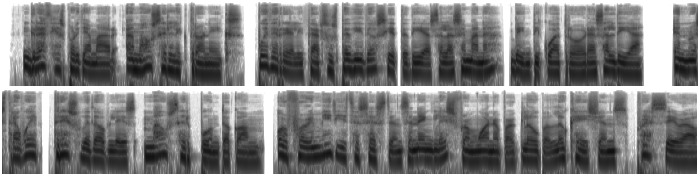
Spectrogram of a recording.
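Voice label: Spanish interactive voice response; Europäische spanische Sprecherin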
